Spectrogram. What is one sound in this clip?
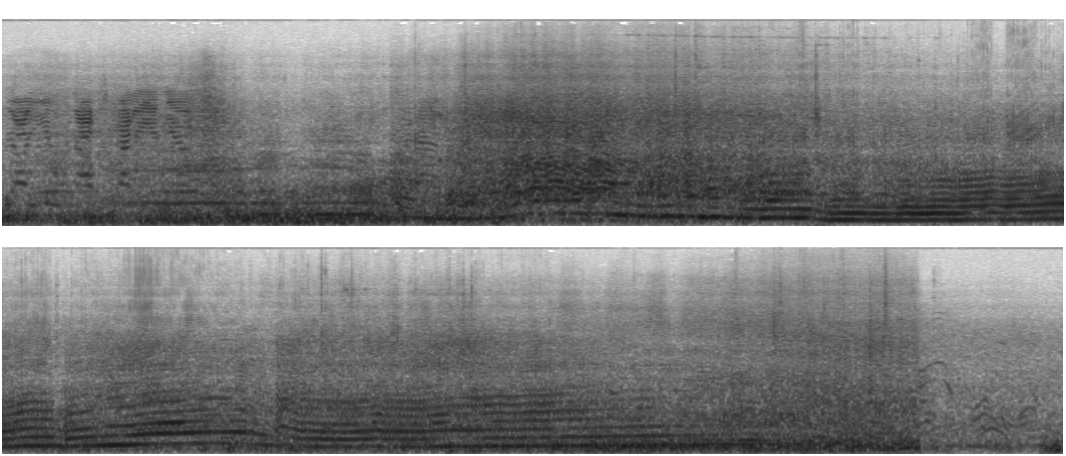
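A rally car's engine revs hard, rising and falling through the gears.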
